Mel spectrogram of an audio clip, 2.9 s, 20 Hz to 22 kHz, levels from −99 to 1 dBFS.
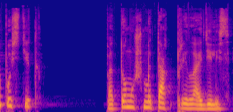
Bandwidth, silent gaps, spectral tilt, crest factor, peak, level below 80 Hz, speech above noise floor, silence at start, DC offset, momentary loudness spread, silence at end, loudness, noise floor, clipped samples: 17 kHz; 1.20-1.30 s; -6 dB/octave; 18 dB; -8 dBFS; -56 dBFS; 61 dB; 0 s; under 0.1%; 10 LU; 0.05 s; -27 LUFS; -86 dBFS; under 0.1%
